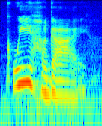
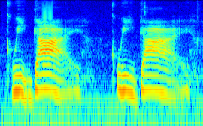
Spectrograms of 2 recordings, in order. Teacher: okay the huh has been dropped in northern Haida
